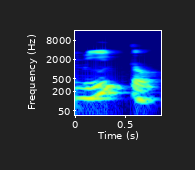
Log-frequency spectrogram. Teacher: আচ্ছা, তাহলে এমনিতে এটি মৃত, মৃত ত প্রত্যয় দ্বারা গঠিত শব্দ, সেই জন্য মৃত, মৃত নয়। হ্যাঁ, শেষের অটি ও এর মতো উচ্চারিত হচ্ছে, যার ফলে আমরা এভাবে লিখব মৃত। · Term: সংবৃত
